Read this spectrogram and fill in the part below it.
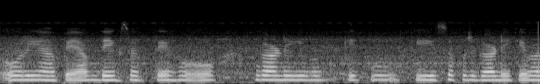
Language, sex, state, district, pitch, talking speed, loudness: Hindi, female, Haryana, Charkhi Dadri, 200 Hz, 165 wpm, -17 LUFS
